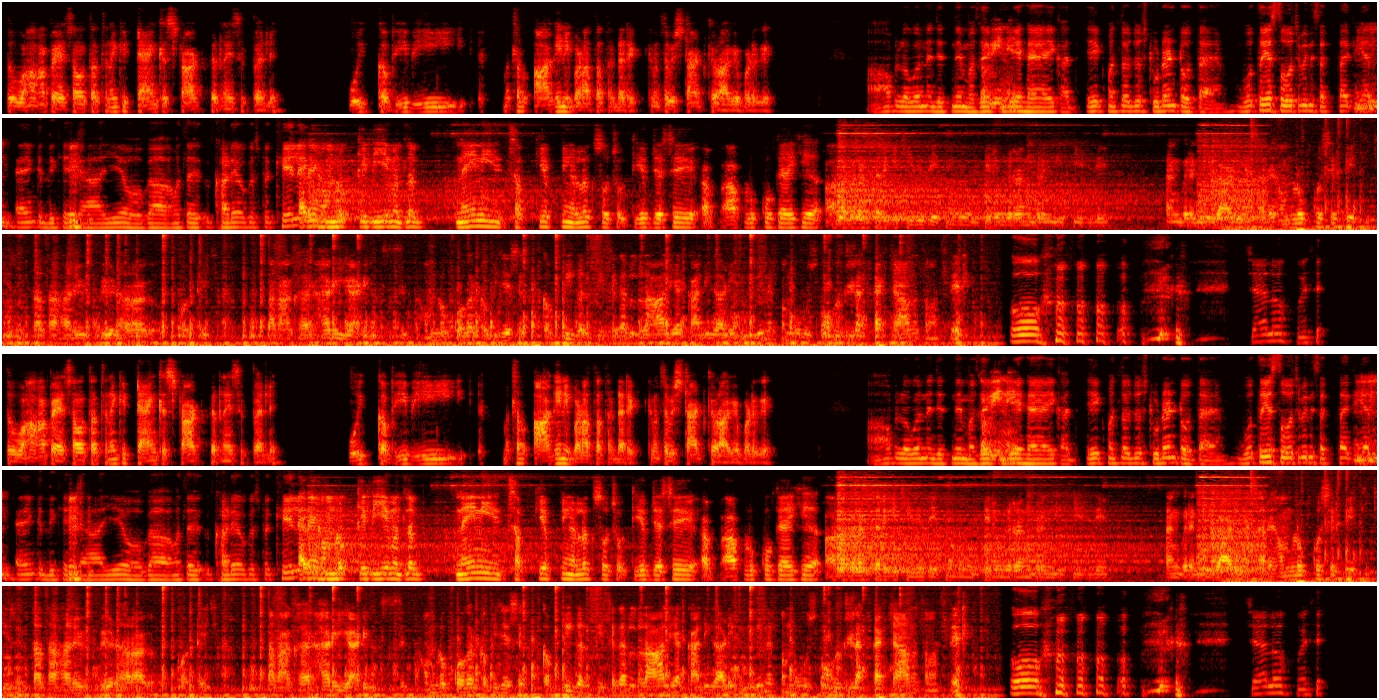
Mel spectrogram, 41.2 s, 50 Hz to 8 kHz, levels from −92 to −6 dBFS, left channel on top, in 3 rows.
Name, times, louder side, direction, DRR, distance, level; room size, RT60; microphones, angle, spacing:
voice 1, 0.1-2.8 3.5-4.6 5.1-7.7 9.8-10.2 13.5-13.9 14.4-14.6 16.7-18.0 18.3-24.8 25.4-29.6 30.2-37.2 39.2-39.3, right 2 dB, 85° right, 0.9 m, -40 dB
voice 2, 8.7-16.9 37.6-40.7, equal, ahead, 0.7 m, -43 dB
sound 1, 16.8-20.0 22.1-26.4, right 3 dB, 55° right, 0.8 m, -44 dB
sound 2, 25.9-37.5, equal, 30° right, 1.2 m, -42 dB
2.7 x 2.2 x 2.9 m
head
